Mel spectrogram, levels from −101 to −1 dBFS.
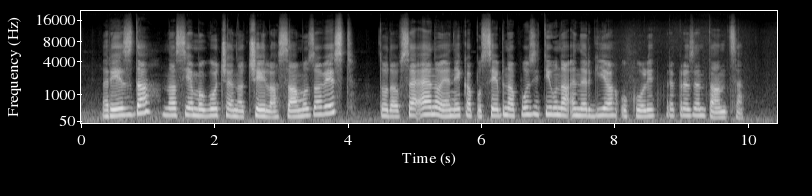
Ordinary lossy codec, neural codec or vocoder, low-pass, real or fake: none; none; 19.8 kHz; real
